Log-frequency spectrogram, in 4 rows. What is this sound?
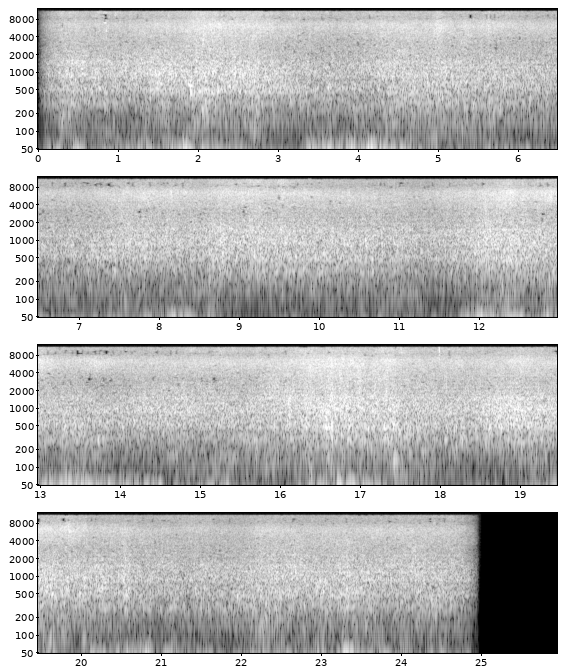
Recording of waves on a calm day. Tascam DR-100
